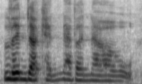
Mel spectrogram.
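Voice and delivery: slow imitation of a cartoon character's accent; Gail's accent. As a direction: draw it out in a mock character accent. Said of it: "I love her accent so much".

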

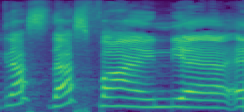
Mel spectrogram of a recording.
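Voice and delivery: slow, loud, grudging "that's fine"; grudging agreement. Retold or imitated. In the car, grudgingly telling her husband, slow and loud. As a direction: give in through your teeth, slowly. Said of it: "and I'm like".

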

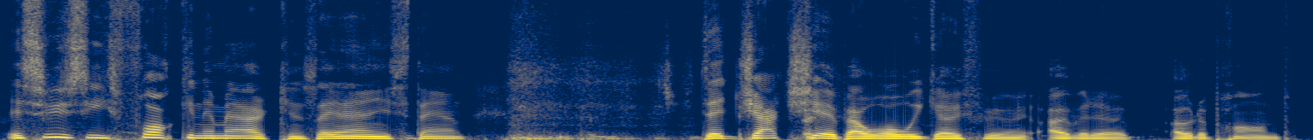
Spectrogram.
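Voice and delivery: mock British grumble, part Australian; muddled British accent. Griping about Americans across the pond, muddled British accent. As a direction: complain in a wobbly put-on British accent. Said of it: "that accent sounded like a British".

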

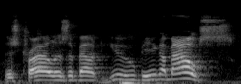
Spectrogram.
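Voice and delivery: high, loud scolding from a judge; angry shout. A narrator's reading. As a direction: shout the accused down, pitch climbing. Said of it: "shouted the very".

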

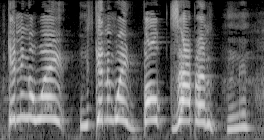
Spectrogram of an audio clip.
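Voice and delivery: high, pressing plea to act; urgent alarm. Acted. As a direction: urge a teammate before he escapes. Captain urges as villain escapes.

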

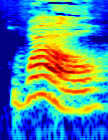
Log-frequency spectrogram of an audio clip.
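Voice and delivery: loud, perky opener; chirpy. A narrator's reading. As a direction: chirp it cheerfully. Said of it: "Mabel chirps".

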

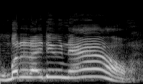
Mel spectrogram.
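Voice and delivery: put-on high, aggrieved kid-brother complaint; mock wronged little brother; little brother protest. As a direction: protest your innocence in a high pitch. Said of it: "he's like".

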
